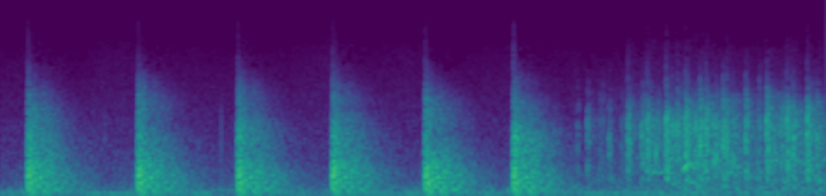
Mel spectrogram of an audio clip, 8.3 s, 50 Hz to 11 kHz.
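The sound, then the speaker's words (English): Six evenly spaced gunshots from a .38 caliber revolver fired to drive a spike into a pine board. Each is a sharp, loud crack with a decaying tail, followed by a rapid crackling patter. “Finally, Miss Oakley will drive a spike into a pine board with six shots from a .38 caliber revolver, from a distance of 20 paces.”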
